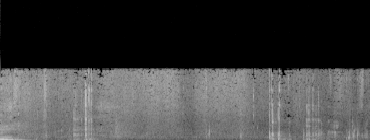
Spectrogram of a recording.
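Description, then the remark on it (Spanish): Close, quiet mouth sounds of someone sipping water: soft wet slurps and swallows with small clicks, growing a little busier toward the end, with no talking. “Voy a ver un poquito de agua.”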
